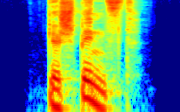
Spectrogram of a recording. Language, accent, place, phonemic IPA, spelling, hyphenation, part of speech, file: German, Germany, Berlin, /ɡəˈʃpɪnst/, Gespinst, Ge‧spinst, noun, De-Gespinst.ogg
- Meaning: 1. spun yarn 2. web, tissue, cocoon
